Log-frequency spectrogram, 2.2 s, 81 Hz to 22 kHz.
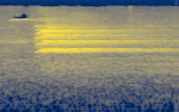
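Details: A beluga in an aquarium training session at Port of Nagoya Public Aquarium, July 2021: a brief high whistle tone, then a strong harmonic, buzzy call starting abruptly and slowly fading over under two seconds.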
